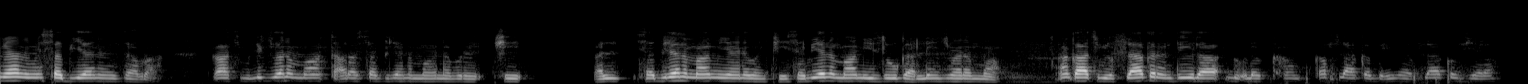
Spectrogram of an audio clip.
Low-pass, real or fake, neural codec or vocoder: 5.4 kHz; fake; codec, 44.1 kHz, 7.8 kbps, Pupu-Codec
